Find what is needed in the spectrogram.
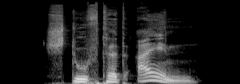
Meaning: inflection of einstufen: 1. second-person plural preterite 2. second-person plural subjunctive II
- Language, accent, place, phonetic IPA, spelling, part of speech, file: German, Germany, Berlin, [ˌʃtuːftət ˈaɪ̯n], stuftet ein, verb, De-stuftet ein.ogg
